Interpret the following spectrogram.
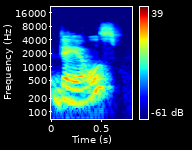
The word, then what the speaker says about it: Deal: but because they actually the family originated in Scotland the pronunciation would have been the way we say Dale now so in that 1630 muster roles there were five deals in the 1669 Hearth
